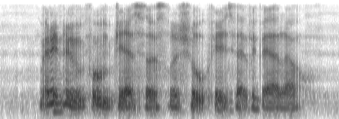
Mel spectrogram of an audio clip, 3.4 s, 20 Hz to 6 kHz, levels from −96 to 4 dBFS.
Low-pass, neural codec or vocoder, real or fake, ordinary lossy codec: 5.4 kHz; autoencoder, 44.1 kHz, a latent of 192 numbers a frame, MeloTTS; fake; none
